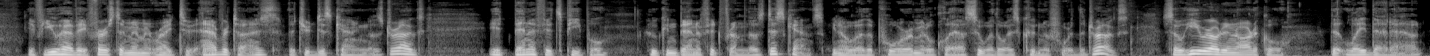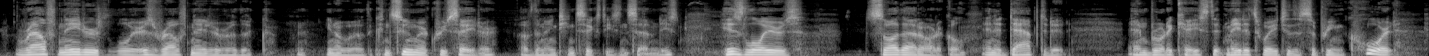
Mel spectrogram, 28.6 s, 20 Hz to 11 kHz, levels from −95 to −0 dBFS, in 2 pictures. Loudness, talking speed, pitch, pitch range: -24 LUFS, 170 wpm, 115 Hz, 105-125 Hz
